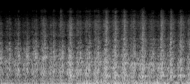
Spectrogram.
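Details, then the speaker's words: Lexus SUV run out of oil: heavy, rapid metallic knocking about eleven per second while the engine turns over and runs, hard and relentless; oil-starved bottom end, engine knock from oil starvation. "The sound that you're hearing is $20,000 just going out your pocket."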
